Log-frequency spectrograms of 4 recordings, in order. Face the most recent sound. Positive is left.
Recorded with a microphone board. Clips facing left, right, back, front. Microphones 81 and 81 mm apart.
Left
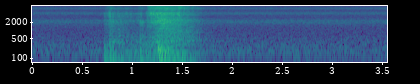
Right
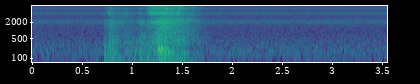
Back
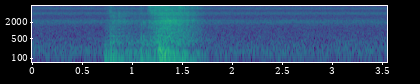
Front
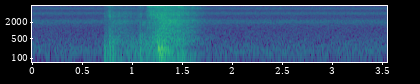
turn(degrees=-15)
